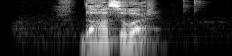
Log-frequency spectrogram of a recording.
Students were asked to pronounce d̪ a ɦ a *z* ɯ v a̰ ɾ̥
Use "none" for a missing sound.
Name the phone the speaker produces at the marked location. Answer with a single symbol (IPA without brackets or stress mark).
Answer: s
